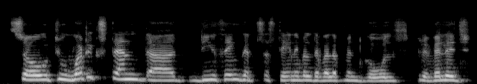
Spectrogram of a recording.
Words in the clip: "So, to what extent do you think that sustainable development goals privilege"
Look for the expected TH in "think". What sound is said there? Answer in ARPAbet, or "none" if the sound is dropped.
T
